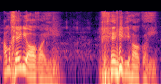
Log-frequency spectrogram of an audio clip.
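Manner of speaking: fervent loud praise. Acted. Dying martyr praising Imam Hussein.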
